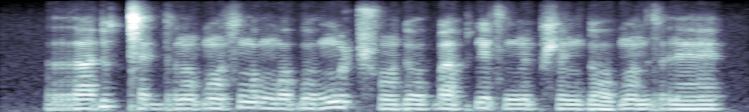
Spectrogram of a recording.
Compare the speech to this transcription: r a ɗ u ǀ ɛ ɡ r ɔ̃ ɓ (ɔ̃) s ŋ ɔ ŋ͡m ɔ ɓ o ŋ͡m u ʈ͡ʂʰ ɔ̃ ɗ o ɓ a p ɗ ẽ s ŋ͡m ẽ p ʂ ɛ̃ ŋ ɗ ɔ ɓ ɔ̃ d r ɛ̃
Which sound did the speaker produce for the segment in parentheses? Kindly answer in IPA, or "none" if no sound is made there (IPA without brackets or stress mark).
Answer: ɔ̃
